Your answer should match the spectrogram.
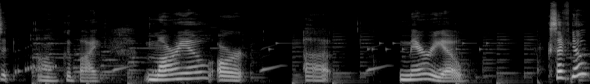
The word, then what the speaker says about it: Mario: Mario or, Mario? Because I've known people, like, that pronounce it Mario, like their name.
